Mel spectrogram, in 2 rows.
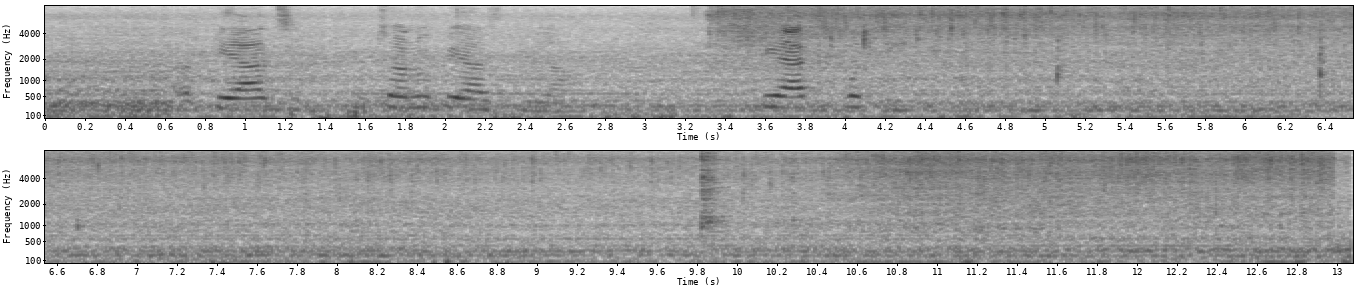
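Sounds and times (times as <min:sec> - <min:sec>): onion sizzling in hot oil: 0:03.3 - 0:13.0.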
